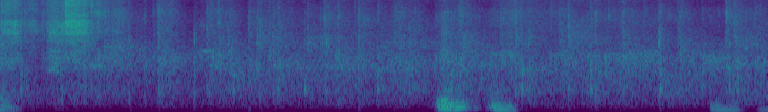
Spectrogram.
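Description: An audience applauds steadily, a dense crackle of many hands clapping throughout, with a few louder low thumps or muffled voices poking through near the end.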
